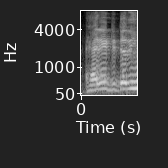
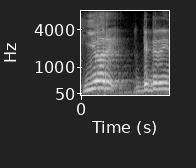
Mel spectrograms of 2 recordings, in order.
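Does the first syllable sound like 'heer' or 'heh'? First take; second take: heh; heer. First: The first syllable has a short 'e' vowel. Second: The first syllable sounds like the word 'here'. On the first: The speaker calls it right. "हेरिडिटरी होता है" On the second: The speaker calls it wrong. "हियरिडिटरी नहीं होता"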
